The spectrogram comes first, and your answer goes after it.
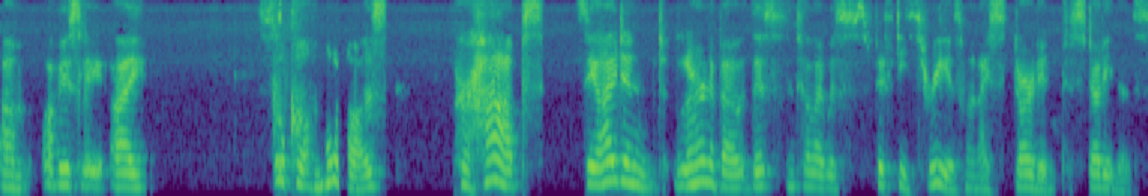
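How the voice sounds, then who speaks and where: At a fairly slow pace, a woman speaks in a dark, mellow, somewhat breathy tone at a fairly high pitch, with big swings in loudness. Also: ordinary pitch variation. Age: 70s. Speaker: author. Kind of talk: interview conversation. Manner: halting, many fillers.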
